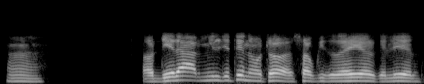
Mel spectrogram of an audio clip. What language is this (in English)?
Maithili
